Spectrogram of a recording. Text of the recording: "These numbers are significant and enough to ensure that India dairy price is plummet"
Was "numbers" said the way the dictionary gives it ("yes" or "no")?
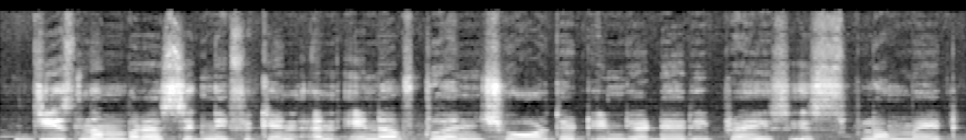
no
